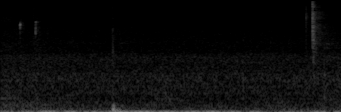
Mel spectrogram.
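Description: A few faint mouse clicks on a web link: small sharp ticks, with one fuller, slightly thumpier click near the middle, over quiet background hiss and without talk.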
